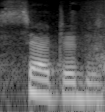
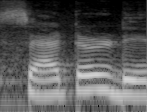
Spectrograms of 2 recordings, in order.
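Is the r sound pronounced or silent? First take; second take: silent; pronounced. First: The r sound is silent. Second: The r sound is pronounced. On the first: The speaker calls it right. "जो इसमें आर होता है वो pronounce नहीं होता" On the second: The speaker calls it wrong. "But ये सैटरडे नहीं होता है"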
